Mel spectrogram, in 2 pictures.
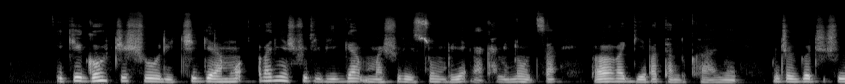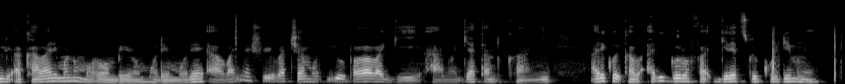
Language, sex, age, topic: Rundi, male, 18-24, education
